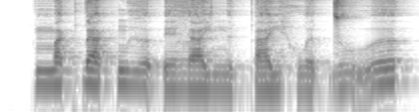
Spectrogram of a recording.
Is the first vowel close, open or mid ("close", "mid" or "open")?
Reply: open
